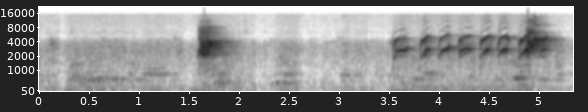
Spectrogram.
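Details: Lesser green leafbird singing to provoke rival birds; after soft background bird chatter and one sharp note comes a quick burst of six or seven bright chirps.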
